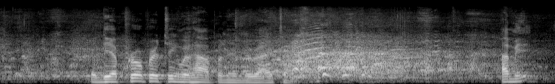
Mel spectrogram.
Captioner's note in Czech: smích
